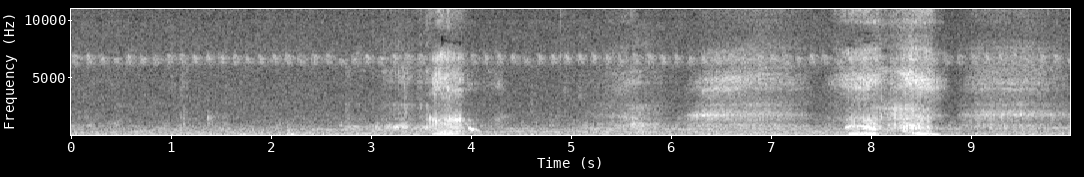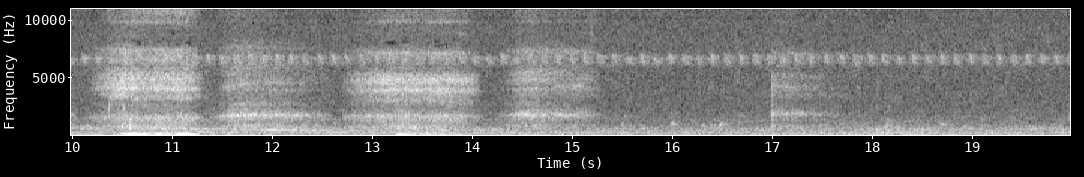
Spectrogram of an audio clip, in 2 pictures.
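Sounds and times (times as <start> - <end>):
soft airy breathing: 2.5 - 15.6, 16.9 - 18.0
girl snoring: 2.7 - 4.4, 5.2 - 15.3.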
